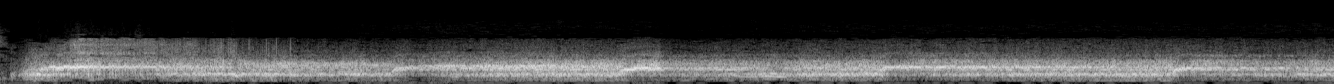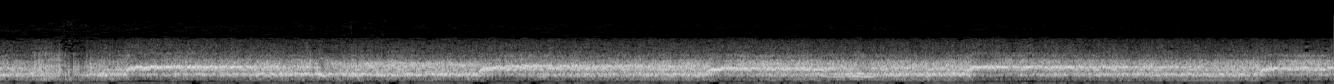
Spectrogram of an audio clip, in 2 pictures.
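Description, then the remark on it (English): A purported Bigfoot scream recorded by researchers: loud, drawn-out, wavering howls that rise and fall, repeating every few seconds for the whole recording, with a muffled, tinny quality and no talking. “Said to be a Bigfoot scream.”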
